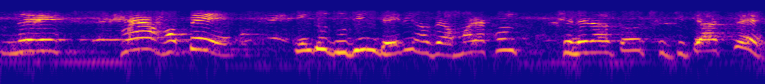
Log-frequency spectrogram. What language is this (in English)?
Bangla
